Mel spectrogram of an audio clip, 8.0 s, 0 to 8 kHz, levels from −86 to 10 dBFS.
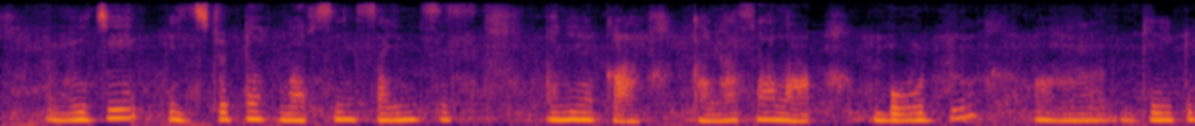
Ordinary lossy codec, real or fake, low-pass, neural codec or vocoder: none; fake; 7.2 kHz; codec, 24 kHz, 3 kbps, HILCodec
